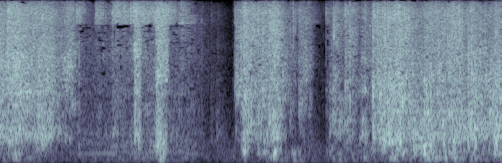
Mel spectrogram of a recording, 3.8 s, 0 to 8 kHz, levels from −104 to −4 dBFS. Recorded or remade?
recorded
